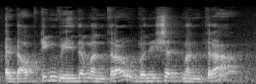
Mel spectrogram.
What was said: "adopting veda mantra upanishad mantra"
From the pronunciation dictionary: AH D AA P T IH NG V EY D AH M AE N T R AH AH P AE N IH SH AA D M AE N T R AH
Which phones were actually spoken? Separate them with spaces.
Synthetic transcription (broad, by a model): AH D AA P T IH NG V EY D AH M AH N T R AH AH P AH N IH SH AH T M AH N T R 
